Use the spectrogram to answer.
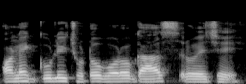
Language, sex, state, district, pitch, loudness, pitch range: Bengali, male, West Bengal, Alipurduar, 135 Hz, -14 LUFS, 125-140 Hz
